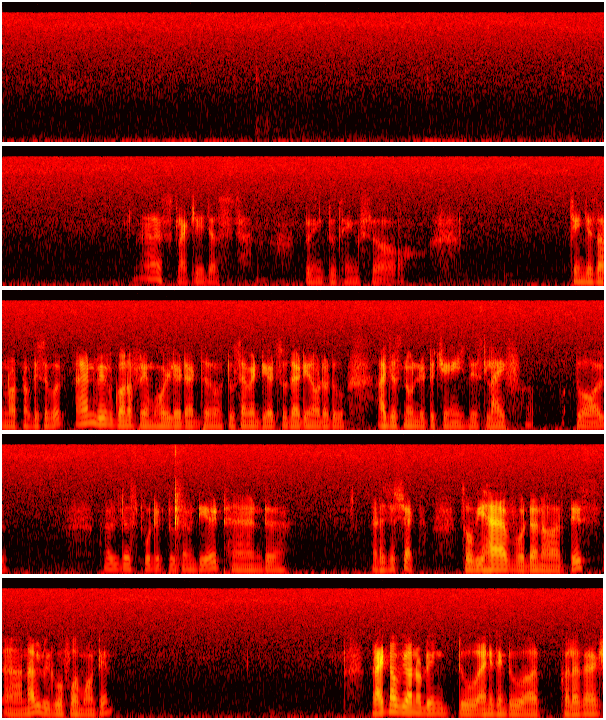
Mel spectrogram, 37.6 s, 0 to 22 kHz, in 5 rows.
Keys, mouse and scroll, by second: 35.7-36.1 drag.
